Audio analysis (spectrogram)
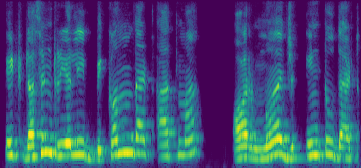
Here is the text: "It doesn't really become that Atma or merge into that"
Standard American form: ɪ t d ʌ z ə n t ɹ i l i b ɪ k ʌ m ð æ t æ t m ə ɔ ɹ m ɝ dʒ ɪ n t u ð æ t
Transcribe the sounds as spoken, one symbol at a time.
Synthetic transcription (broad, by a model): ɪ t d ʌ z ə n t ɹ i l i b ɪ k ʌ m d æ t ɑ t m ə ɔ ɹ m ɝ dʒ ɪ n t u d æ t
